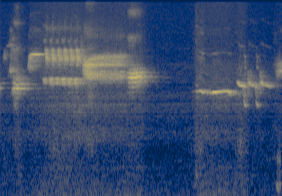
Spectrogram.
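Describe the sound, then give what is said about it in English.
A white-crowned sparrow sings two clear phrases of high whistled notes that slide into buzzy, trilled segments, separated by a brief pause, with no voices present. “That was a white-crowned sparrow.”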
